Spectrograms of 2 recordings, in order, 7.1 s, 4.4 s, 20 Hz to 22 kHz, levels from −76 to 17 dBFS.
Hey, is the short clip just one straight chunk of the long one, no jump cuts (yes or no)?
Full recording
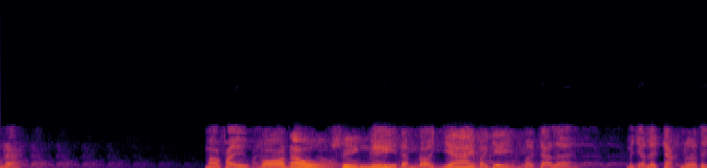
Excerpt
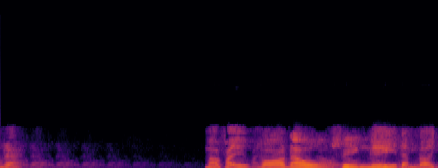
yes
